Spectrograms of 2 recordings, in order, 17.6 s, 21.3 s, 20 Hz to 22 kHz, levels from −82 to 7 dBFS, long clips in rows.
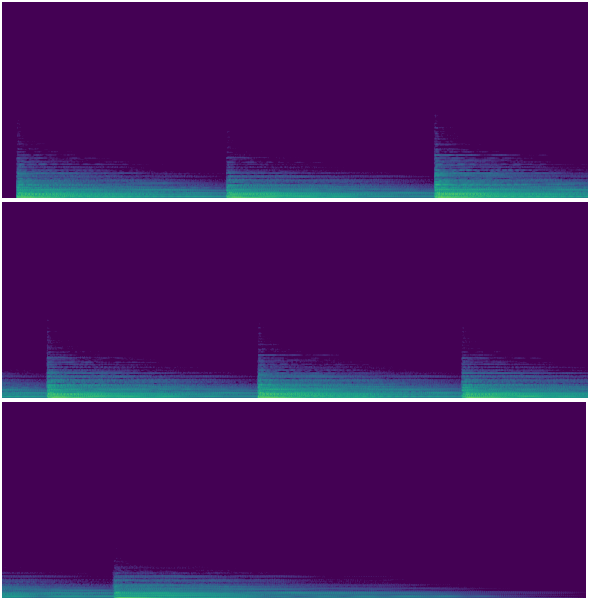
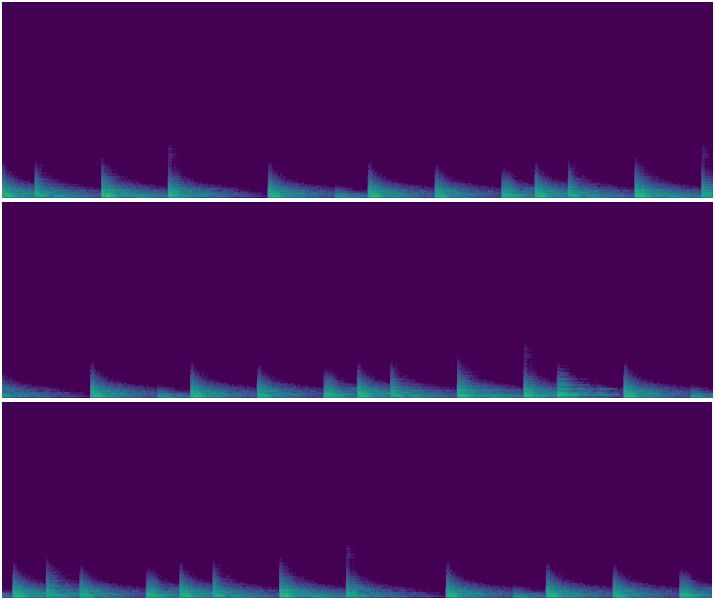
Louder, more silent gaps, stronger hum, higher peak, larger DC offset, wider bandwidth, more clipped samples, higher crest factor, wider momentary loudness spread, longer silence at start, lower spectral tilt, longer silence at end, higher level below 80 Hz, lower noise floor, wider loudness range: first, -25 LUFS vs -31 LUFS; neither; neither; first, -6 dBFS vs -10 dBFS; neither; first, 4.9 kHz vs 4.1 kHz; neither; about the same, 20 dB vs 22 dB; first, 21 LU vs 15 LU; first, 0.15 s vs 0 s; first, -11 dB/octave vs -7.5 dB/octave; first, 1.35 s vs 0 s; first, -50 dBFS vs -68 dBFS; first, -71 dBFS vs -59 dBFS; first, 10 LU vs 2 LU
